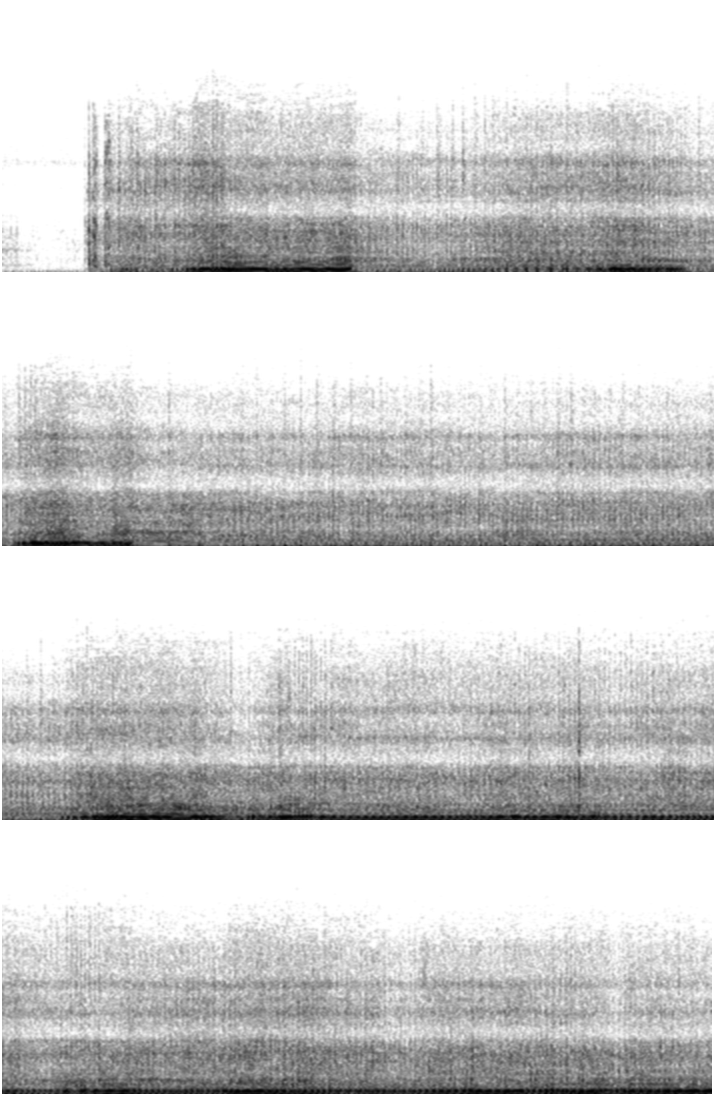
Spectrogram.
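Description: Dirt bike engine started about a second in, then revved in a few short blips and idling, and from about fifteen seconds in pulling away under throttle, its pitch rising and falling as the bike is ridden up a grassy slope.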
